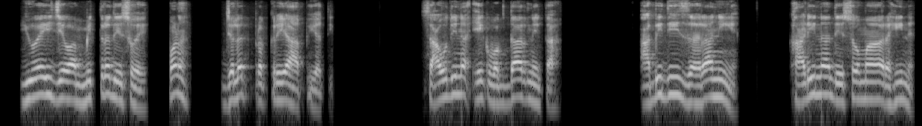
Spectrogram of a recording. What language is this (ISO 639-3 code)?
guj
